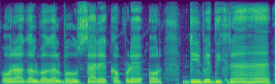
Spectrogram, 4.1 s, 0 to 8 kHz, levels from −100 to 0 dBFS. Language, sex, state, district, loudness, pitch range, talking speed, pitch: Hindi, male, Jharkhand, Palamu, -15 LUFS, 125-135 Hz, 160 wpm, 125 Hz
